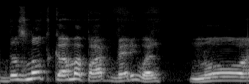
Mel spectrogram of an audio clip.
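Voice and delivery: usual speaking voice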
